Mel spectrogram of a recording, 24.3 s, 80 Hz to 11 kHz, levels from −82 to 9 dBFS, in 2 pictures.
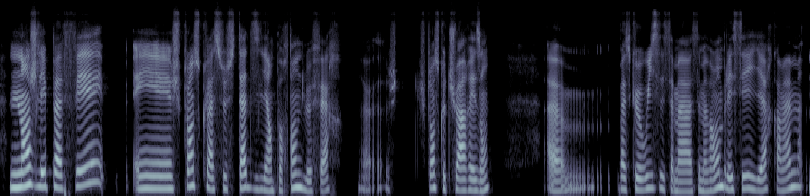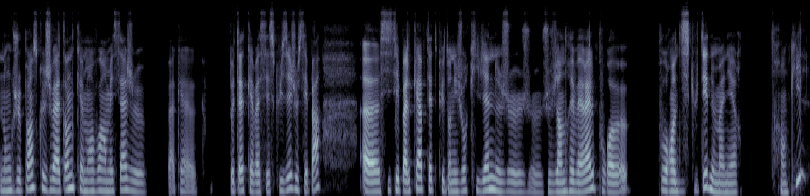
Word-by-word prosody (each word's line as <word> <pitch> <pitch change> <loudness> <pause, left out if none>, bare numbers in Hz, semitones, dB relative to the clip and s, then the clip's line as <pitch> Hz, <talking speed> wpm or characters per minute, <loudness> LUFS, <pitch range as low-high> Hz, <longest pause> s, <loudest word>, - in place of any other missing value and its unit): Non, 235 +4 +9
je 260 -3 +2
l'ai 240 0 +5
pas 230 -2 +4
fait 290 +8 +2 0.4
et 210 0 +3
je - - -3
pense 250 +1 +2
qu'à 200 -4 0
ce 210 - -2
stade, 220 +3 +1
il 195 -1 -8
est - - +1
important 175 +6 -1
de 230 -3 +2
le 165 -1 -4
faire. 170 +3 -5 0.3
Heu, - - -10 0.3
j - - -9 0.3
je - - -14
pense 220 +1 -1
que 210 - -3
tu 200 - -3
as 180 0 +7
raison, 180 +1 -1 0.9
hem, 85 - -1 0.6
parce 200 -2 -2
qu'oui, 200 +3 -1
c'est 215 -1 -6
ça 180 - -7
m'a 165 -1 0
ça 180 - -13
m'a 165 - -4
vraiment 210 +8 0
blessé 210 -1 -1
hier 195 +1 -3
quand 180 - -6
même. 235 +6 -2
Donc 180 -2 -4
je 175 - -1
pense 205 +6 0
que 215 - -3
je 185 0 -1
vais 180 - +4
attendre 195 +6 +3
qu'elle 185 -5 -5
m'envoie 170 +1 -3
un 170 - -1
message, 175 +2 -2
heu, 155 -1 -6 0.3
bah - - -6
qu'à 80 -1 -8
q - - -34 0.4
peut-être 175 +1 +1
qu'elle 165 -3 -3
va 155 - 0
s'excuser, 170 +6 -4
je 205 - -3
sais 165 -3 -4
pas, 235 +9 0 0.7
heu, 160 +1 +9
si 180 - -6
c'est 185 +1 -1
pas 170 - +7
le 165 - -4
cas, 200 +1 +4
peut-être 185 -2 -4
que 180 - -6
dans 160 -1 -5
les 160 - -2
jours 175 +2 -6
qui 175 - -8
viennent, 185 -1 +2
je 160 -1 -5
je 150 -1 -11
je 160 - -8
viendrai 160 +2 0
vers 160 +1 +2
elle 205 +4 +5
pour 165 -7 0
heu, 150 - -1 0.4
pour 175 -2 -2
en 170 - +5
discuter 165 +7 +1
de 195 -6 +1
manière 150 0 -4 0.4
tranquille, 155 - -4
180 Hz, 215 wpm, -24 LUFS, 165-210 Hz, 0.9 s, Non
